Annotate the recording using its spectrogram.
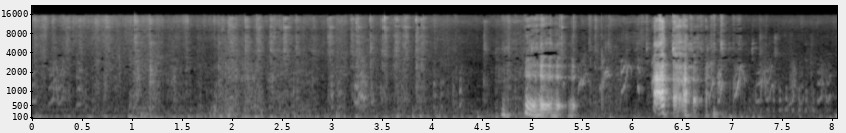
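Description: Guinea pigs shuffling in hay and fleece with soft pattering, and two short, louder vocal calls about five and six seconds in, as they squabble over a hideout.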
